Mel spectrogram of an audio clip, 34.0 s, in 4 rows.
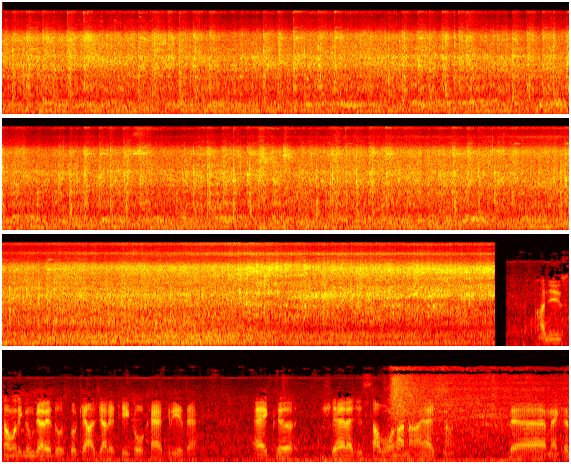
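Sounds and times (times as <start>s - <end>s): wheels clacking over rail joints: 0.0s - 24.4s
diesel locomotive passing: 0.0s - 34.0s
freight train rumbling past: 0.0s - 34.0s.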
